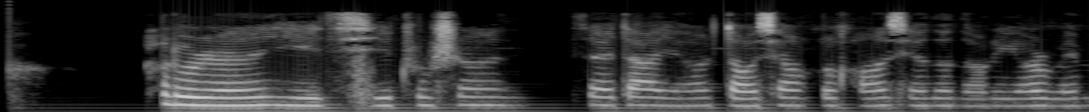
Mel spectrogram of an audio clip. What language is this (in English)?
Chinese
